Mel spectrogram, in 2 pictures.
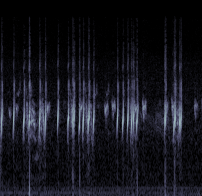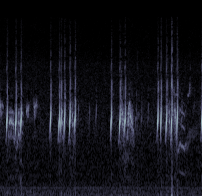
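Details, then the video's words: Morning sounds of male and female quail meant to lure them for hunting: irregular runs of squawky chirps and chatter, with sharp clicks and occasional gaps of quiet. "Quail calling sound: master the Art of Quail tripping | Bater Awaz Subha"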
